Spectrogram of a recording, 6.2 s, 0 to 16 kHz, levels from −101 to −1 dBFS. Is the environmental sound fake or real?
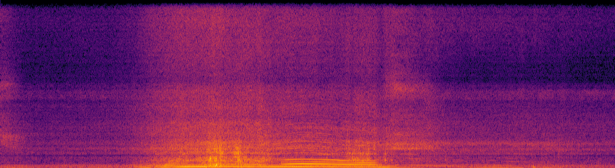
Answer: fake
